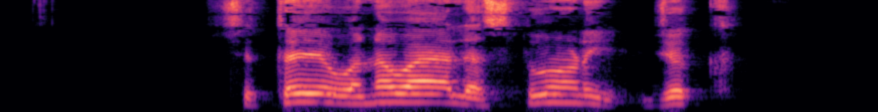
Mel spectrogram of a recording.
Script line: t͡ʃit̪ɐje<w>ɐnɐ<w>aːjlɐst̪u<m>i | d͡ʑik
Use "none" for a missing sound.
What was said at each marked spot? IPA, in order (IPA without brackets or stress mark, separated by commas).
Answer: w, w, ɳ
